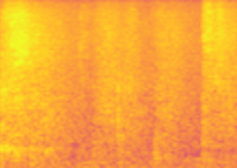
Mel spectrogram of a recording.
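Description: Quiet room tone, with a faint echo dying away at the start.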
